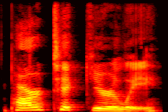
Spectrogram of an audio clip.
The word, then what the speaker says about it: particularly: Particularly. Particularly. Particular. Particularly. Now, I'm going to have a hard time. Particularly. So, we're going to be second syllable stress.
